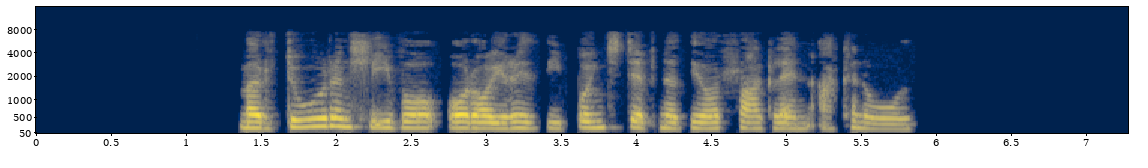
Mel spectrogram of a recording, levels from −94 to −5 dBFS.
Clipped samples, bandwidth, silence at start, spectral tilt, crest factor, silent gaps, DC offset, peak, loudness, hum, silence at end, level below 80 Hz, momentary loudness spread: under 0.1%; 7.4 kHz; 1.35 s; -7 dB/octave; 18 dB; 3.56-3.61 s; under 0.1%; -2 dBFS; -19 LUFS; none; 1.45 s; -62 dBFS; 12 LU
